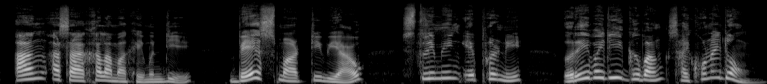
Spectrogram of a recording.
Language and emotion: Bodo, surprised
